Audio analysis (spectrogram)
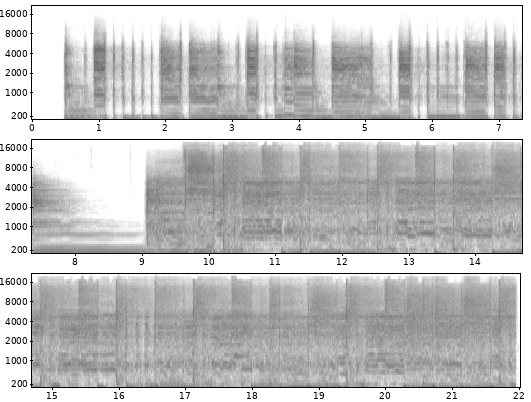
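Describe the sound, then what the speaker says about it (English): An AI-generated Suno song driven by electric guitar, with deep male vocals and hard bass, opens with a sparse, choppy section before surging into a loud, dense full-band passage that plays on without talk. "here's the electric guitar driven male deep vocals hard bass"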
